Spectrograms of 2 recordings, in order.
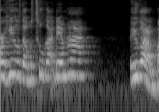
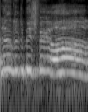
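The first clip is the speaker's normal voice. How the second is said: put-on higher, louder, gleeful kids spotting a fall; excited kids pointing; 6 semitones higher, 5 dB louder than usual. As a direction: point and crow like a thrilled kid. Kids watching skaters fall on TV.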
